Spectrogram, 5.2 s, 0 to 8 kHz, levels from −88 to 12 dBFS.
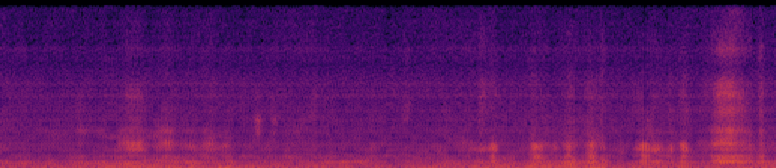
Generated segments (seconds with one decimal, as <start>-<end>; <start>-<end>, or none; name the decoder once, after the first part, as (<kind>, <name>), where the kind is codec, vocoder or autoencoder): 0.0-5.2 (vocoder, WaveNeXt)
